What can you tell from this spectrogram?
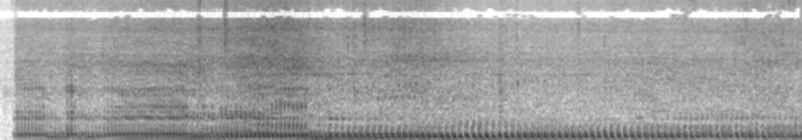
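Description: Motorcycle engine running close by: a loud low exhaust rumble with rapid even firing pulses. The pitch shifts over the first few seconds, then holds steady.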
